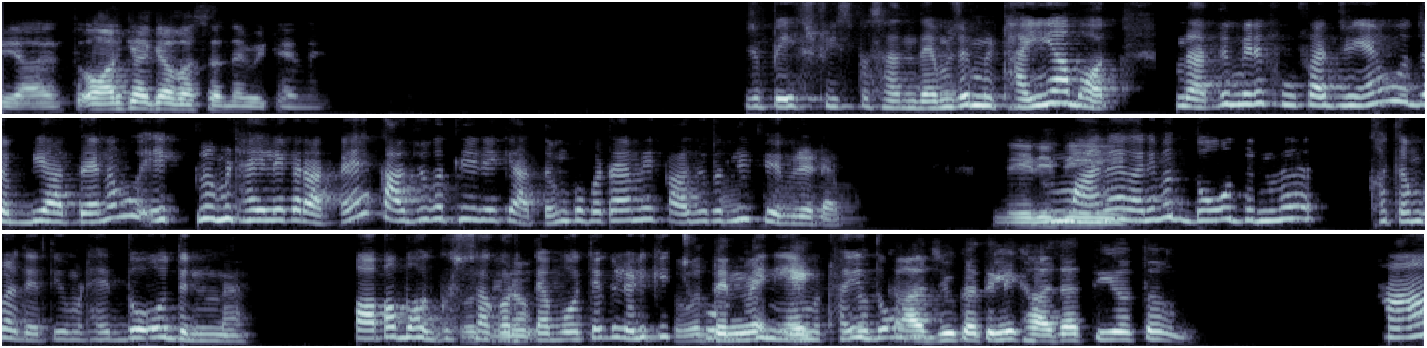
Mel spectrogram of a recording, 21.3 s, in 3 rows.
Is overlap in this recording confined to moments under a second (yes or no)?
no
